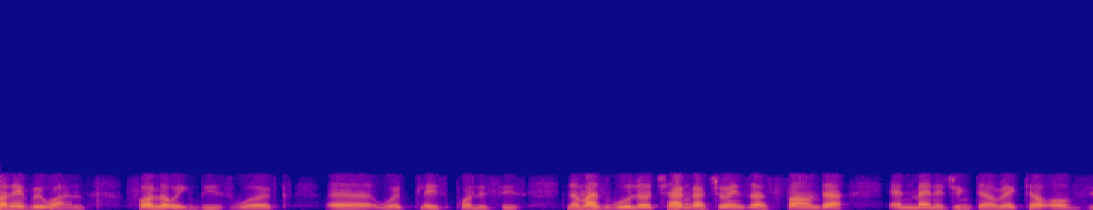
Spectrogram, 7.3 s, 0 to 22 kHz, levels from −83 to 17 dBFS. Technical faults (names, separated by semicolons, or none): Bluetooth CVSD headset codec; unconcealed Bluetooth headset packet loss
